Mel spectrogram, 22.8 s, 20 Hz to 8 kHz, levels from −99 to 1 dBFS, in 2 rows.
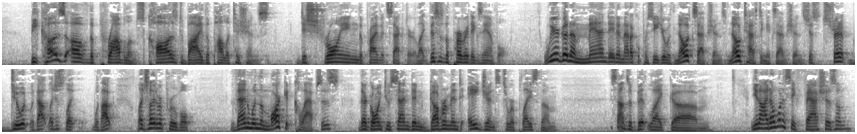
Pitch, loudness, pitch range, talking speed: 145 Hz, -18 LUFS, 120-170 Hz, 185 wpm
